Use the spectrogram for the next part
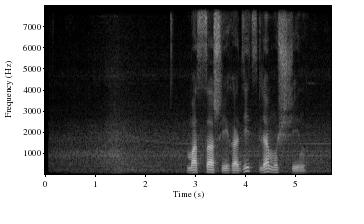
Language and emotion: Russian, neutral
